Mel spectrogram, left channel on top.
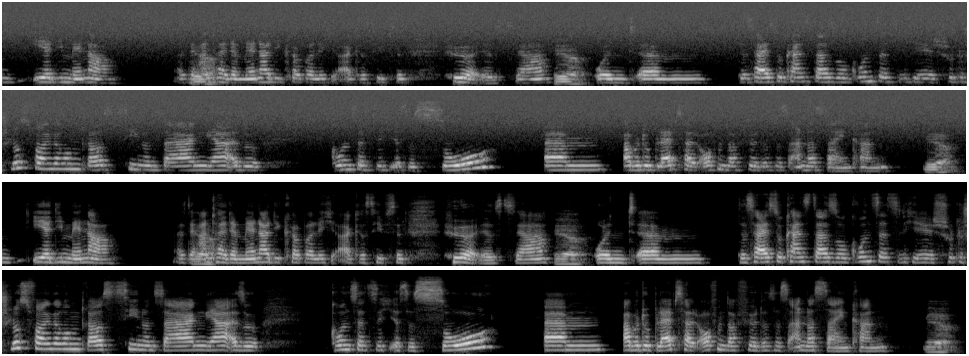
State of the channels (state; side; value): noise; left; hiss, 5 dB below the sound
